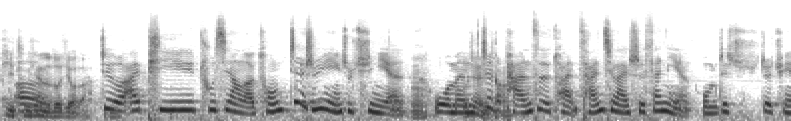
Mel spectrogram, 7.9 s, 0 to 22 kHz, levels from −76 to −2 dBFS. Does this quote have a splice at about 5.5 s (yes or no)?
no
